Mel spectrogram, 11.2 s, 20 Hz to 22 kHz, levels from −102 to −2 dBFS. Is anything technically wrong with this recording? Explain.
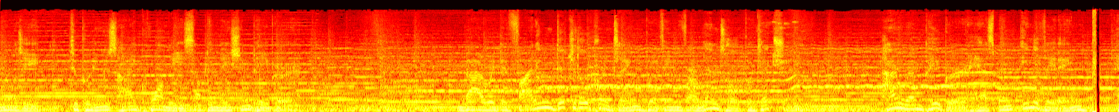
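Yes. From 10.93 to 11.0 s, file tags are played as audio: tag text read as samples gives a harsh, one-sided rasp ending in padded silence. Its hard edges and DC-offset character distinguish it from random dropout noise.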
